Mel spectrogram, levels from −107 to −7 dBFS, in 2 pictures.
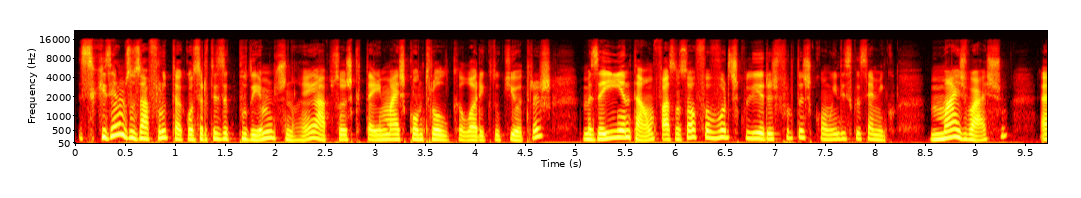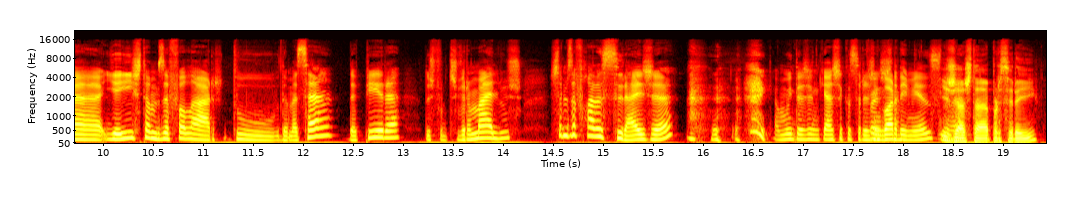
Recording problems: none

